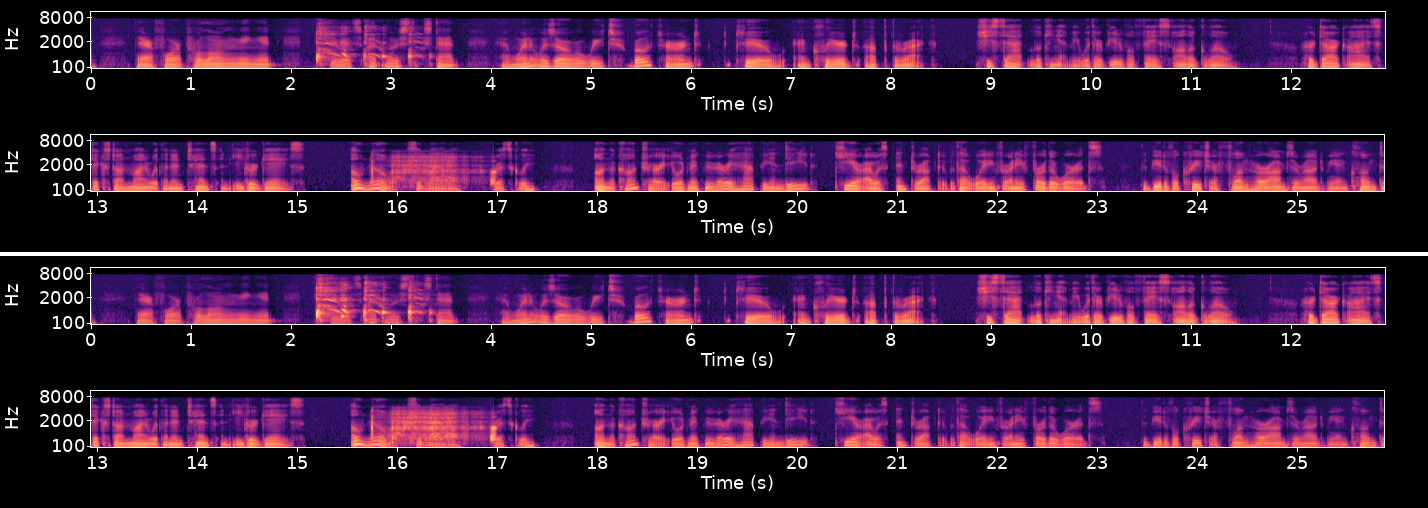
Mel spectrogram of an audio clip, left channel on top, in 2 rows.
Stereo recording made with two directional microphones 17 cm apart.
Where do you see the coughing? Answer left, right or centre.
right.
